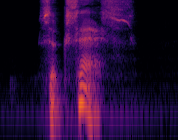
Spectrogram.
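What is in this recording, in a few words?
"success", English pronunciation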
